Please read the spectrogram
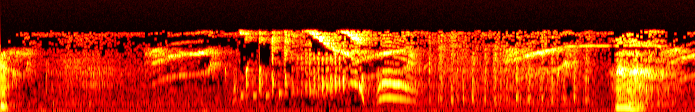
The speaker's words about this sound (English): Oh, that's some bird they've recorded. Certainly is peaceful.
